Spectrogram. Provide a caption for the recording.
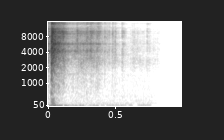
Samba Chocalho de Platinela - Forward 6
The Chocalho de Platinela ('rattle/shaker with little plates') is a large and very loud metal shaker, with jingles similar to a tambourine, mounted in three long rows on an aluminium frame. They are used en masse in samba bands, usually playing a simple but very fast rhythm.
A forward (away from the body) shake.
chocalho, percussion, shaker, jingle, jingles, brazilian, platinelas, bateria, samba, brazil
